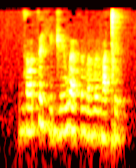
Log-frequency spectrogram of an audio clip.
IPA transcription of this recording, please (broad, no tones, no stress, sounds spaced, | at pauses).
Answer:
d͡z ɔ t͡s ɐ ç e d͡ʒ e w ɐ h ɵ v ɐ v ə v ɑ ǀ ɪ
